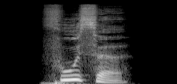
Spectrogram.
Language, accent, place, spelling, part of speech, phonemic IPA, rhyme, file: German, Germany, Berlin, Fuße, noun, /ˈfuːsə/, -uːsə, De-Fuße.ogg
- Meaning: dative singular of Fuß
